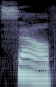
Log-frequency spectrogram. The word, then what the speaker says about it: salve: Greet people with salve in neutral situations. Pronounce salve as sal, ve.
